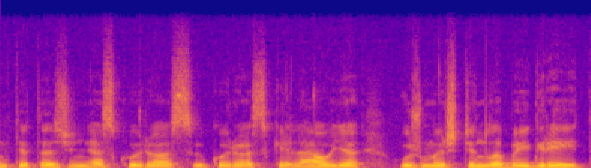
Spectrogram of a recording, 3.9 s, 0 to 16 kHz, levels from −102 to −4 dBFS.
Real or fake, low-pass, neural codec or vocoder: real; 14.4 kHz; none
